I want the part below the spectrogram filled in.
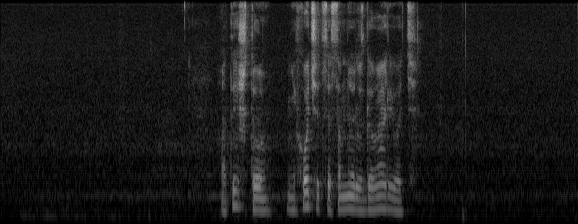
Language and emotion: Russian, neutral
